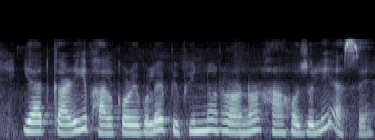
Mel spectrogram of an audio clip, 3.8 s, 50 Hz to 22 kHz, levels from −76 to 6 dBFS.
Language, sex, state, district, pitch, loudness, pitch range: Assamese, female, Assam, Kamrup Metropolitan, 235 Hz, -15 LUFS, 215-260 Hz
